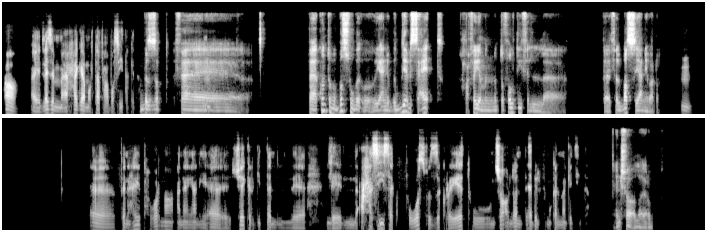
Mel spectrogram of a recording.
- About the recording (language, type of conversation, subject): Arabic, podcast, ايه العادات الصغيرة اللي بتعملوها وبتخلي البيت دافي؟
- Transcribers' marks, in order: tapping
